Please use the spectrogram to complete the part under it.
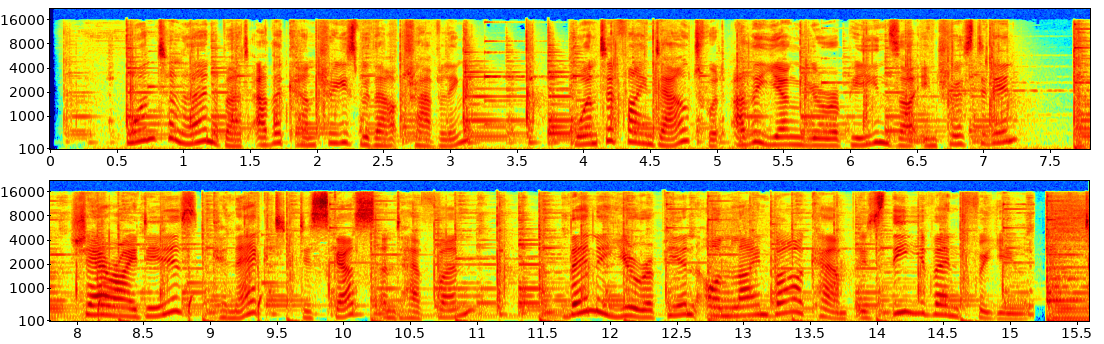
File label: EN Eventfilm; Evangelische Akademie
